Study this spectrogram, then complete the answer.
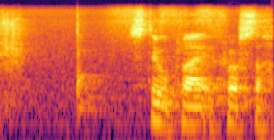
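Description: A hand slides a metal bar across a steel plate.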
